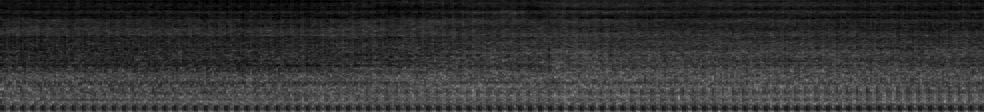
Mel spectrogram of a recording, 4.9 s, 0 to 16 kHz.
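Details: 1969 Taco minibike, a small single-cylinder engine just started on choke. Loud, even putter with a steady beat and no misses or knocks; idles strong and healthy.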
